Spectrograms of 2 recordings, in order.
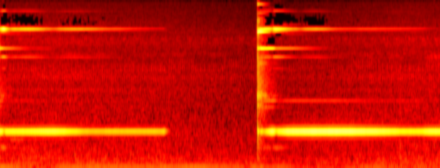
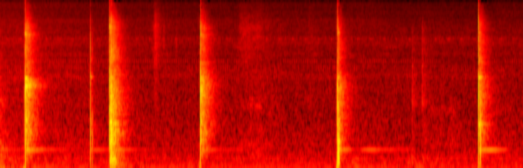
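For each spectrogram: First: aluminum tuning fork, clear sustained ring. Second: silver tuning fork, weak short ring.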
